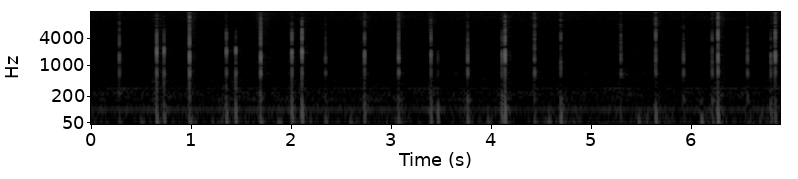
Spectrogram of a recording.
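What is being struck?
Embossed hardcover book, fingernails on cover.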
